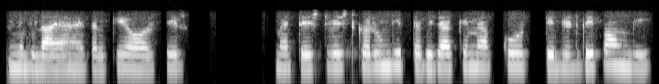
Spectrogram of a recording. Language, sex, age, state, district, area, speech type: Hindi, female, 18-30, Madhya Pradesh, Betul, rural, conversation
